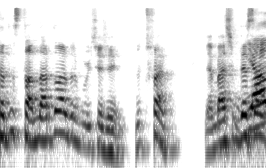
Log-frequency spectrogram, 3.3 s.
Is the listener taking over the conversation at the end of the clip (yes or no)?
no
